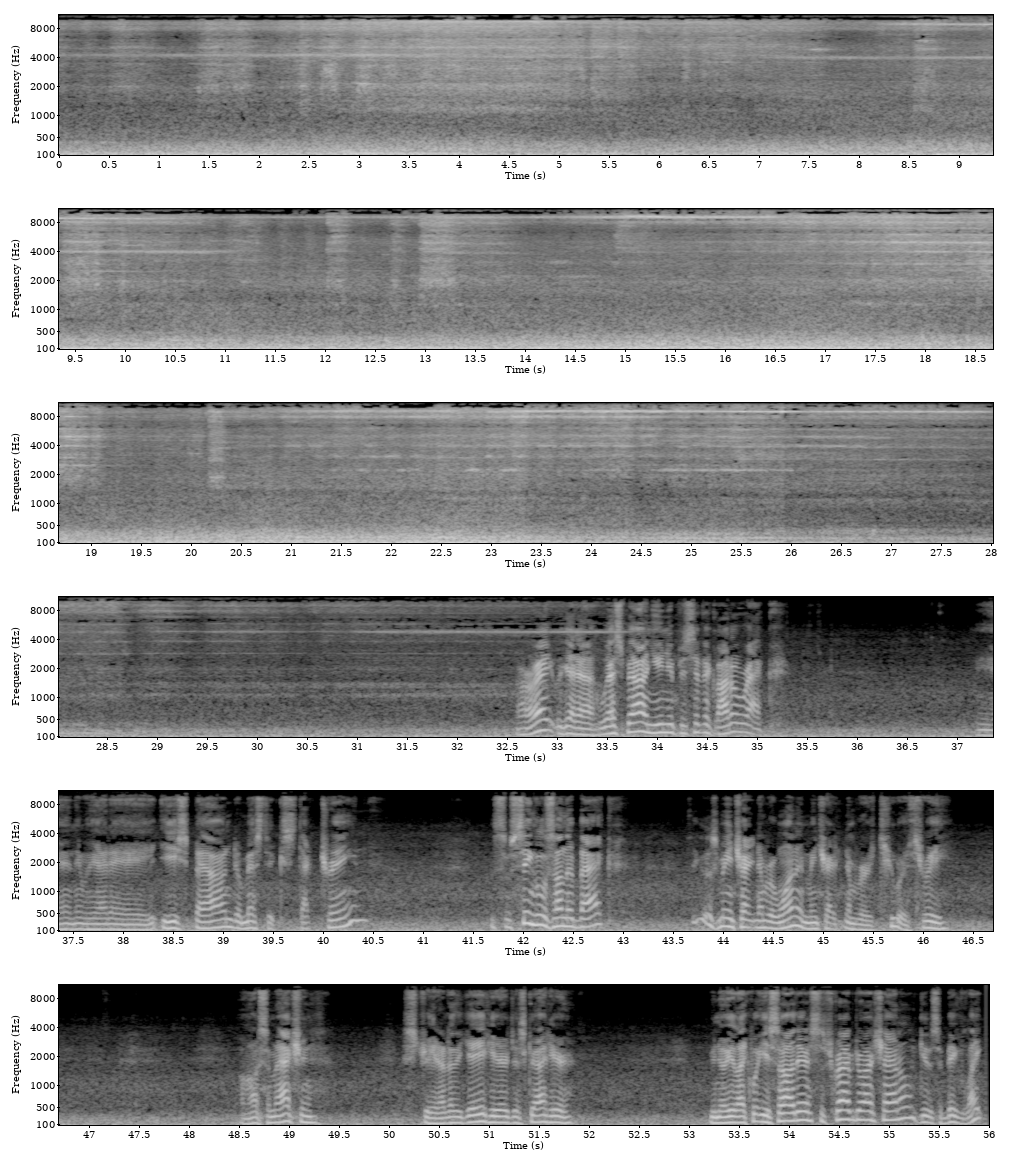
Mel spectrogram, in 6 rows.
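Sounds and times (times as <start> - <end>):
steel wheel squeals: 0.0 - 34.5
train wheels rumbling: 0.0 - 56.0.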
